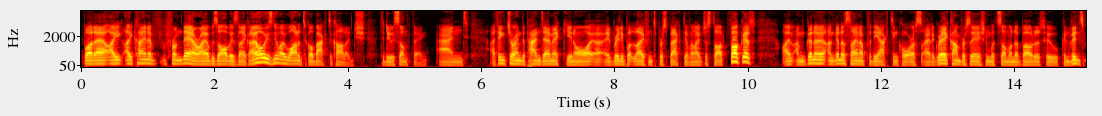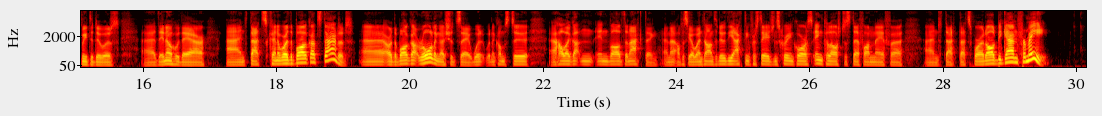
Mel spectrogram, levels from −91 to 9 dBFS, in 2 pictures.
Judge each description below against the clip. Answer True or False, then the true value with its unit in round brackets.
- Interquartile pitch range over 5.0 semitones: False (3.7 semitones)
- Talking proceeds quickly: True (275 wpm)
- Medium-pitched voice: False (115 Hz)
